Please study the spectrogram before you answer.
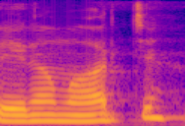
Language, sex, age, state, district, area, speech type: Dogri, male, 18-30, Jammu and Kashmir, Udhampur, rural, spontaneous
